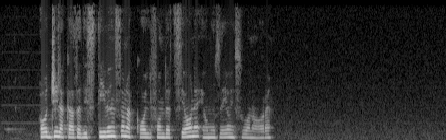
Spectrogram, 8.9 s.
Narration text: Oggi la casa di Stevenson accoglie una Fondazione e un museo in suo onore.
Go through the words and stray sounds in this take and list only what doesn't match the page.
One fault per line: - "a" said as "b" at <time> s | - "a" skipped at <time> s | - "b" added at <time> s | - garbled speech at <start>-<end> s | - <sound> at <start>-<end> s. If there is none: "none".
- "una" skipped at 3.0 s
